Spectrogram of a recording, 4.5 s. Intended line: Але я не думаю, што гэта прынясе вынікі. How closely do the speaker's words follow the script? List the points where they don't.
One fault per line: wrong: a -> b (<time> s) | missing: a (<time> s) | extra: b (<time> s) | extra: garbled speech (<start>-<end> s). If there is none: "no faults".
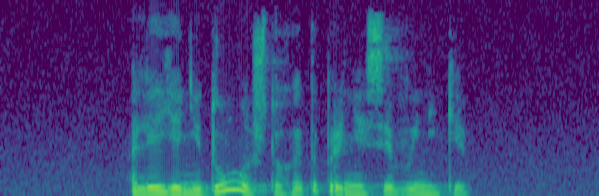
no faults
